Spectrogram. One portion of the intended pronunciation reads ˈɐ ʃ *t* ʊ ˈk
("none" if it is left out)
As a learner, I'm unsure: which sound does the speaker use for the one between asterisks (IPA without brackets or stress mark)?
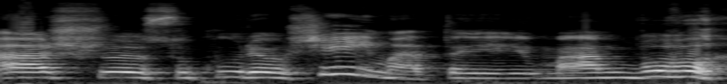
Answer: s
